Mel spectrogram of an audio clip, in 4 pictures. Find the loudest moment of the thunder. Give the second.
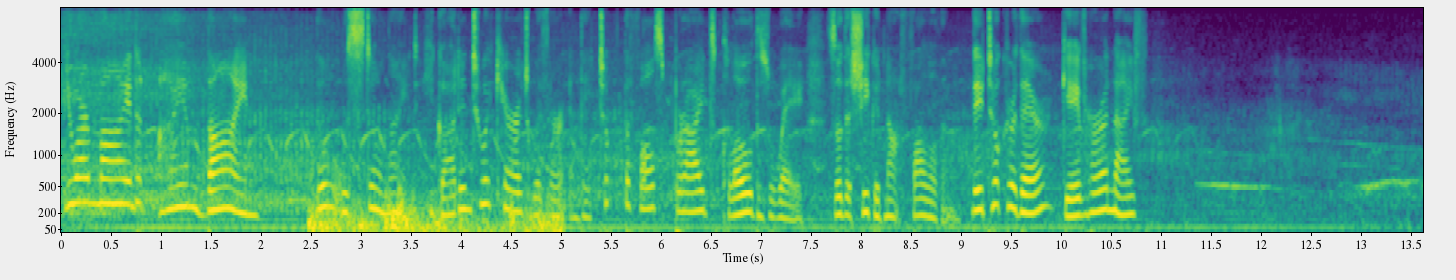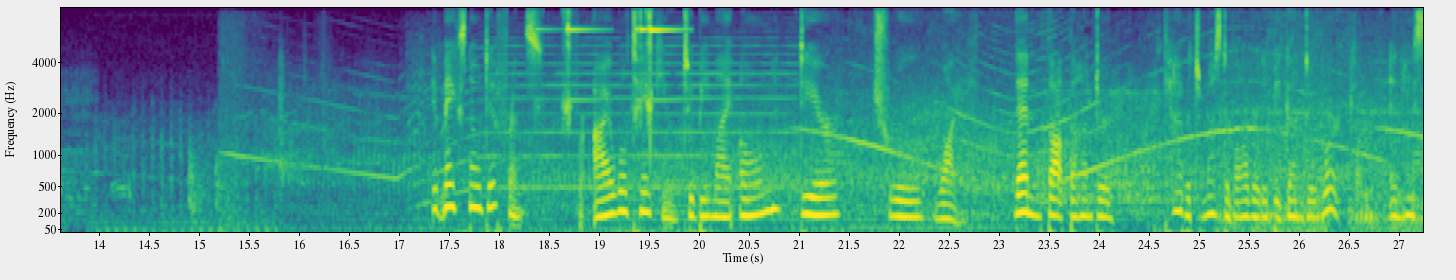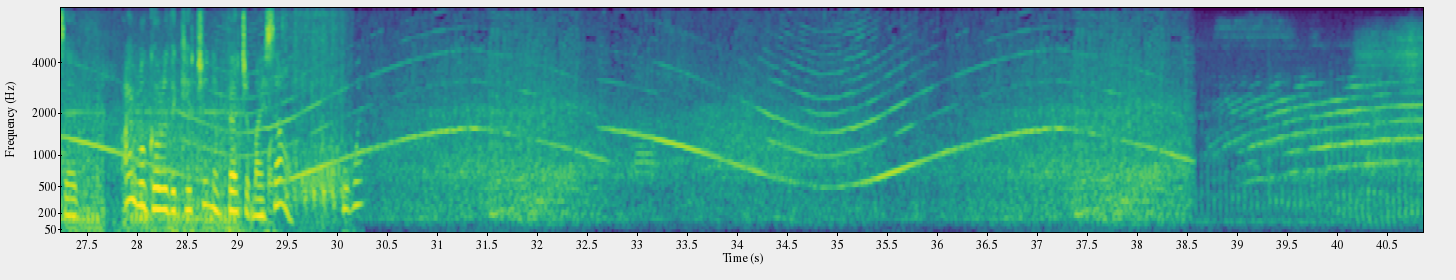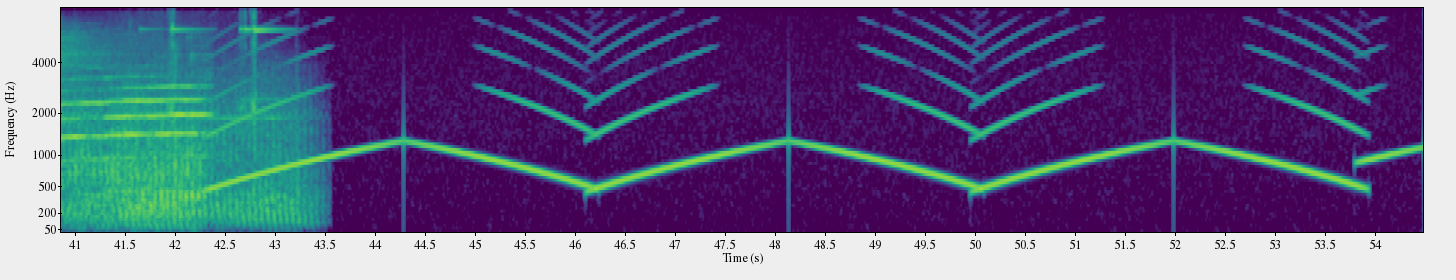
3 s.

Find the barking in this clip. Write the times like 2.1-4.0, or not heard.
not heard.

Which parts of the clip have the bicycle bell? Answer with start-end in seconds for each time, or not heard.
18.4-19.9, 41.9-43.1.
